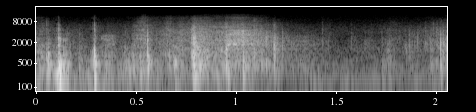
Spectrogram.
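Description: Handling noise from a camera being moved: two sharp clicks, then about a second of rustling that dies away.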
